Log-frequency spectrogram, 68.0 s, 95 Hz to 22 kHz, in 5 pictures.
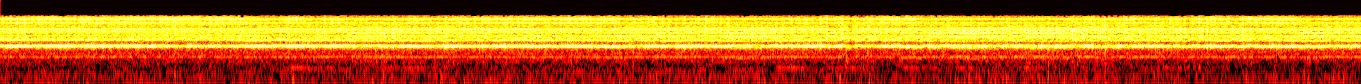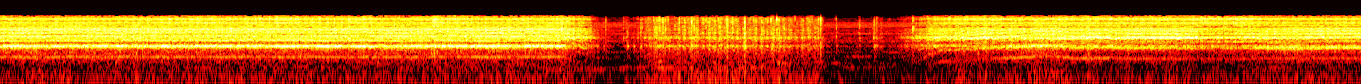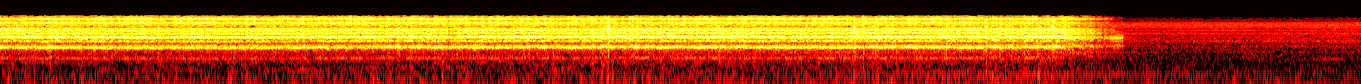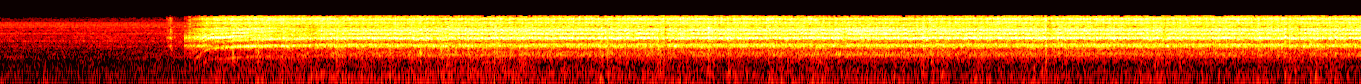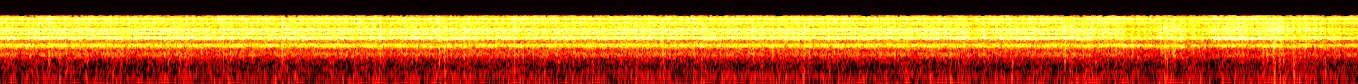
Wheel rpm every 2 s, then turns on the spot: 150, 150, 140, 140, 140, 140, 140, 140, 140, 100, 30, 80, 130, 130, 130, 130, 130, 130, 120, 10, 0, 80, 160, 160, 160, 160, 160, 160, 160, 160, 160, 160, 160, 160.
20-22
